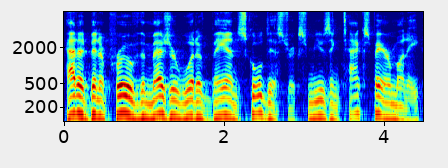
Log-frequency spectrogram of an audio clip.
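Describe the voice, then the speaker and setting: A man anchoring an evening newscast, hoarse as he loses his voice, reading with lively delivery. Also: mid-range voice, normal speed. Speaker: news anchor.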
